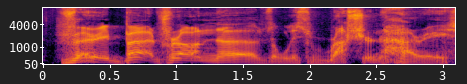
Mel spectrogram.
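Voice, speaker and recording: In a raspy put-on character voice, a man talks at a fairly low pitch and moderate pace with lively intonation. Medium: read story.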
